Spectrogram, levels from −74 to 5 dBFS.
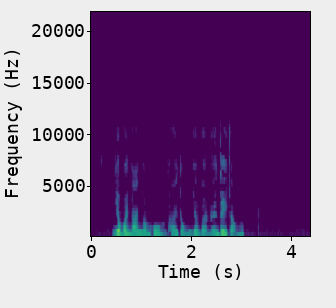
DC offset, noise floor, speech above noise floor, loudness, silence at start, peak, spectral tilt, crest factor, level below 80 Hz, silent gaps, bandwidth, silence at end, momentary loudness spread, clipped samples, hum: under 0.1%; -72 dBFS; 45 dB; -27 LUFS; 0.45 s; -6 dBFS; -7 dB/octave; 22 dB; -84 dBFS; none; 11 kHz; 1.3 s; 13 LU; under 0.1%; none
